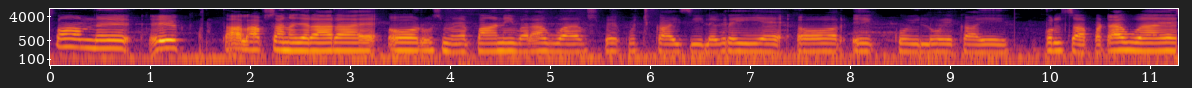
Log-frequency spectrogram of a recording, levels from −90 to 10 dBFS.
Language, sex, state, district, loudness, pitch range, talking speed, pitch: Hindi, female, Bihar, Darbhanga, -18 LUFS, 180-210 Hz, 170 wpm, 195 Hz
